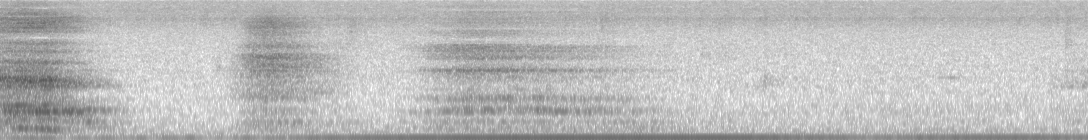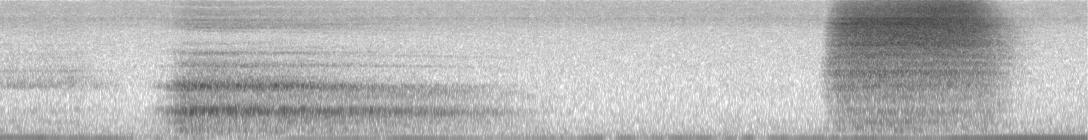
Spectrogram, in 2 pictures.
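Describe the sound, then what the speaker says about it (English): Slow, deep breaths drawn in through the nose during a seated circulation and blood pressure exercise routine, several soft rushing inhales spaced across the stretch, with one louder, hissing breath near the end and no talking. "Deep breaths in through the nose, nasal breathing."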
